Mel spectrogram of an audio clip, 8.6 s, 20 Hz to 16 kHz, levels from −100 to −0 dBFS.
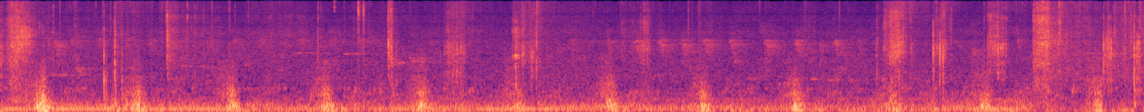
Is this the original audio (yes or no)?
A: yes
